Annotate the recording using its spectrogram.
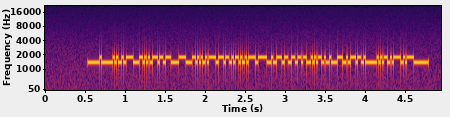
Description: TTY/TDD text telephone tones (45.45 baud Baudot), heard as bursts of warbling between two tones, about 400 Hz shift, 1600 Hz centre. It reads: FOR MORE DETAILS, SEE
